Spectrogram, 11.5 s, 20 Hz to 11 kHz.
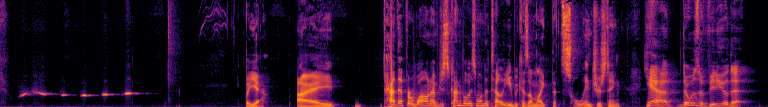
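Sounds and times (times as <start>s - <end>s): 
person whistling a sustained note: 0.3s - 2.3s
speech: 3.7s - 11.2s.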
